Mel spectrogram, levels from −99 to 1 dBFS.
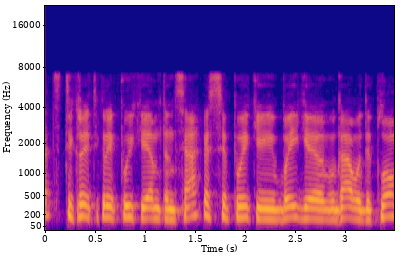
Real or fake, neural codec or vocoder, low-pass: fake; codec, 16 kHz, 4 kbps, FunCodec, trained on Chinese and English, 50 frames a second; 7.2 kHz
